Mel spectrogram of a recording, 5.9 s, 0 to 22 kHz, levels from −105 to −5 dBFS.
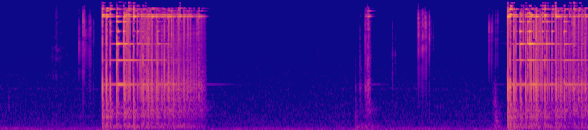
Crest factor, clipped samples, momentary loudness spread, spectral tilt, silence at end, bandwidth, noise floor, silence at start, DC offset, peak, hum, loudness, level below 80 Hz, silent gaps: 26 dB; under 0.1%; 12 LU; 2.5 dB/octave; 0 s; over 20 kHz; -80 dBFS; 1 s; under 0.1%; -6 dBFS; none; -25 LUFS; -78 dBFS; none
